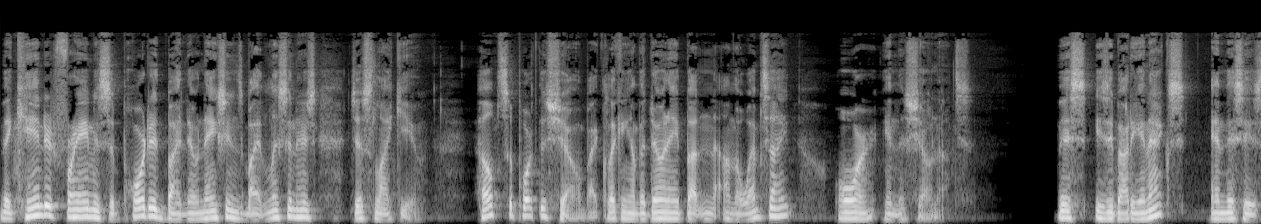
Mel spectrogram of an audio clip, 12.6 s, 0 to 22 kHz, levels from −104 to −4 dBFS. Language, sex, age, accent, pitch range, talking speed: English, male, 50-69, American, 100-125 Hz, 170 wpm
